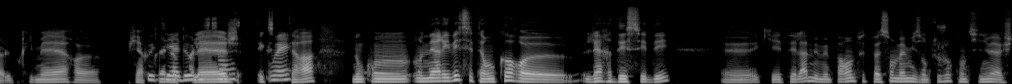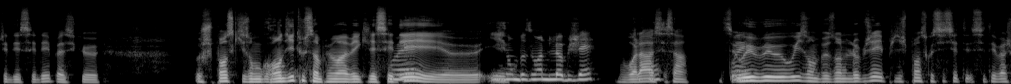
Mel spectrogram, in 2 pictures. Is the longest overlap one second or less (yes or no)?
no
